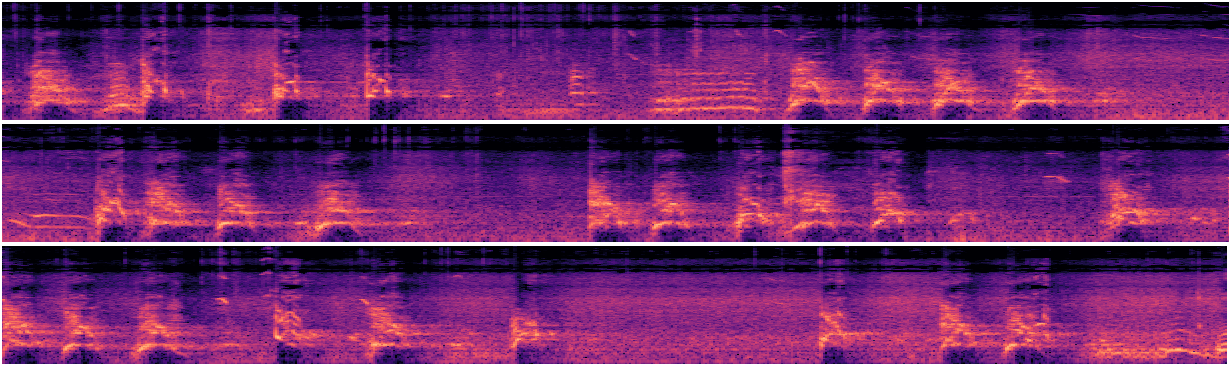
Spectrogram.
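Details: Excited dog locating a marmot beneath a pickup, giving rapid bursts of high yelping barks in runs of several, pausing briefly between bouts, with occasional whimpers and a steady outdoor hiss behind.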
